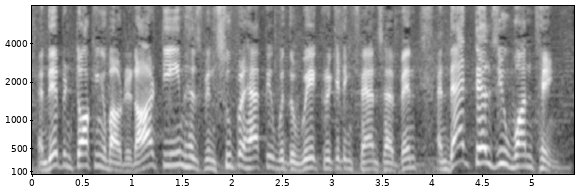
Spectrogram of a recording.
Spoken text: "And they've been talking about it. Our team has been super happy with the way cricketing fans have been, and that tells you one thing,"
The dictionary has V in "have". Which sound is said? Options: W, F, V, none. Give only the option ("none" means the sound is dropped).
V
